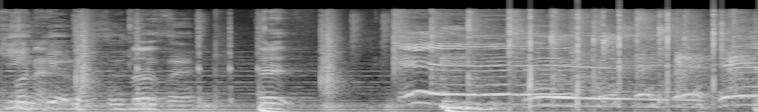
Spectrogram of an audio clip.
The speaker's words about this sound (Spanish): Ah, no, eh, comenzamos con los aplausos, ¿verdad? Sí. Vamos a empezar de nuevo, ¿ok?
